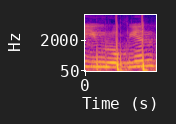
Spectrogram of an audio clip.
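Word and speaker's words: European: लेकिन जो उसका उच्चारण है, प्रोनंसिएशन है, वह यू ई इसमें साइलेंट हो गया है। तो यू से उसका प्रोनाउंस हो रहा है।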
